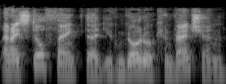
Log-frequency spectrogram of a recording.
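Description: Against a quiet background, a man's fairly high voice, an ordinary speaking voice, carries lively intonation. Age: 50s. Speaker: comic book artist. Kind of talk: casual interview.

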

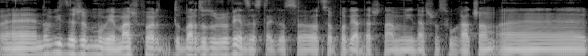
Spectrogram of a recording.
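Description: With an ordinary speaking voice, this man talks at a moderate pace in a fairly low pitch, his intonation fairly even. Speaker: podcast host. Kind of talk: casual chat.

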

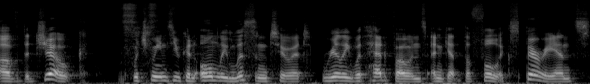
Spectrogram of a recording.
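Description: A man's voice, playful in tone. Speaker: podcast co-host. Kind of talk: casual chat. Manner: playful, riffing on carnival barker bit.

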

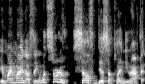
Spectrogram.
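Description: A man projects a raised voice at an extremely high pitch, its tone bright and sharp. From Syria, Armenian family from Aleppo. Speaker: army veteran and film producer. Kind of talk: casual interview chat.

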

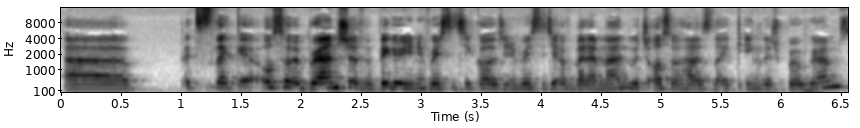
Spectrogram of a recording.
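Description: Very fast speech comes from a woman at a medium pitch. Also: fairly even intonation. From Lebanon. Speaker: architecture student. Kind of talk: interview.

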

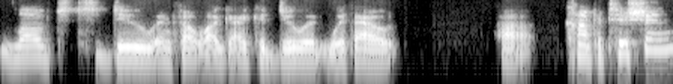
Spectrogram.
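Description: A woman is speaking here. Her pace is moderate. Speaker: political journalist. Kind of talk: interview. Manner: halting.

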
